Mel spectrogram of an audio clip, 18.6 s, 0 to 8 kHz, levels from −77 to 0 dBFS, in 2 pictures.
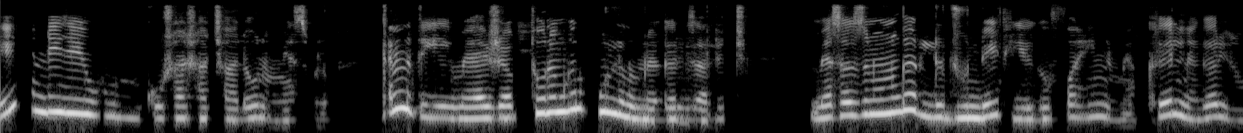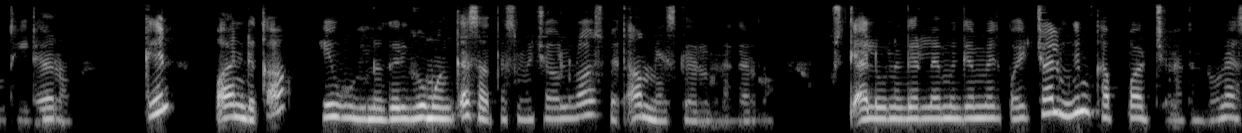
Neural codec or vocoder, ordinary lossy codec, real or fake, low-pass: none; MP3, 64 kbps; real; 7.2 kHz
